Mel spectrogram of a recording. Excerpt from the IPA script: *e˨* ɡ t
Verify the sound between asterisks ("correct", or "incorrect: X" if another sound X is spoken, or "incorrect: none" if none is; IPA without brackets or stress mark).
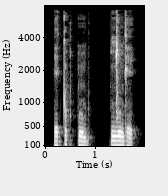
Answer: correct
